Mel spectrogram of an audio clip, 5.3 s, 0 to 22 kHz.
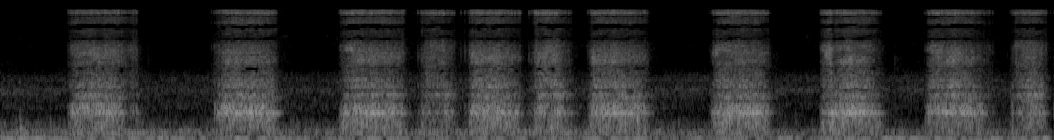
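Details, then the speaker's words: Lapping a cleaned valve with fresh grinding paste on a Land Rover Series 2¼ petrol cylinder head: rhythmic gritty back-and-forth rasps about every half second, crisp and even. The sound shows the valve already has a decent seat. "again you can tell by the noise that it's making that it's actually it's got a decent seat already but"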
